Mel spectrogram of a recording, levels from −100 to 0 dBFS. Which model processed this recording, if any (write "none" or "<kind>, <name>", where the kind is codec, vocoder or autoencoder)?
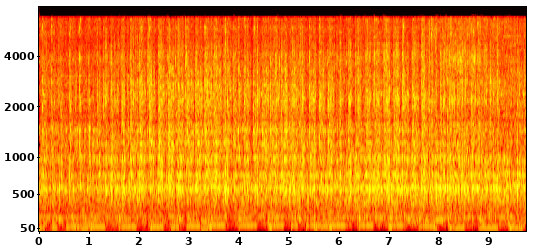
none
